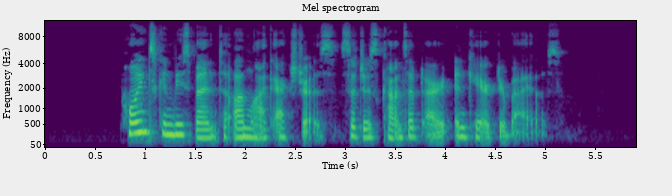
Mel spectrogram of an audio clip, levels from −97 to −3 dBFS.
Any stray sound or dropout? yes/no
no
